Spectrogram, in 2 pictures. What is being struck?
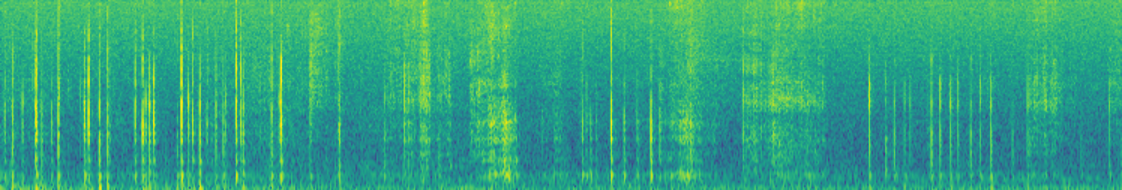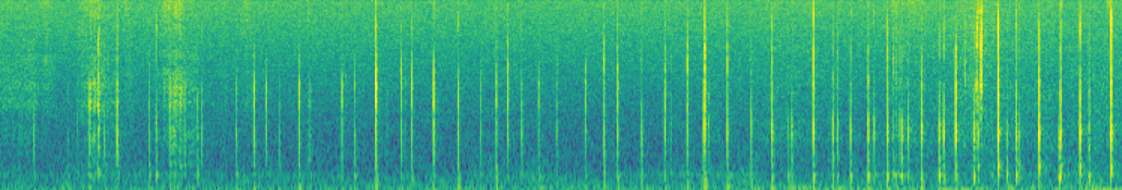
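Leather-covered book.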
